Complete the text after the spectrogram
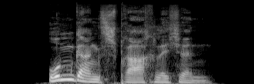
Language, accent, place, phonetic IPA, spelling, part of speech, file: German, Germany, Berlin, [ˈʊmɡaŋsˌʃpʁaːxlɪçn̩], umgangssprachlichen, adjective, De-umgangssprachlichen.ogg
- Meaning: inflection of umgangssprachlich: 1. strong genitive masculine/neuter singular 2. weak/mixed genitive/dative all-gender singular 3. strong/weak/mixed accusative masculine singular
